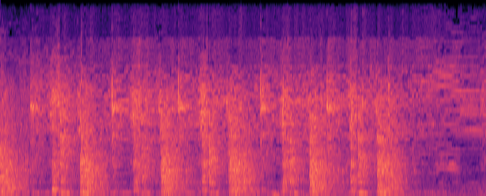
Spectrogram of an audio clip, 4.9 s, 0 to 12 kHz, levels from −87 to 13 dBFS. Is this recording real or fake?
real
